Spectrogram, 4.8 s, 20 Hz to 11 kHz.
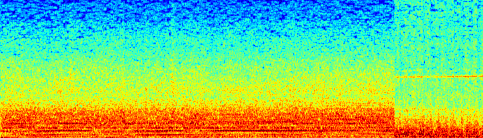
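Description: Offshore racing powerboats at the 1994 Catena Offshore Grand Prix, including a 40-foot Hustler with 700-plus horsepower engines, roar continuously and loudly at the green-flag start, a dense sustained engine drone that shifts abruptly near the end.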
